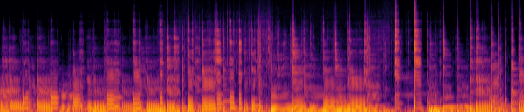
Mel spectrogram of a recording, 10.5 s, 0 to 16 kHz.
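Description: Sire V7 Vintage five-string fretless electric bass being played, a run of plucked notes, some sliding in pitch.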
